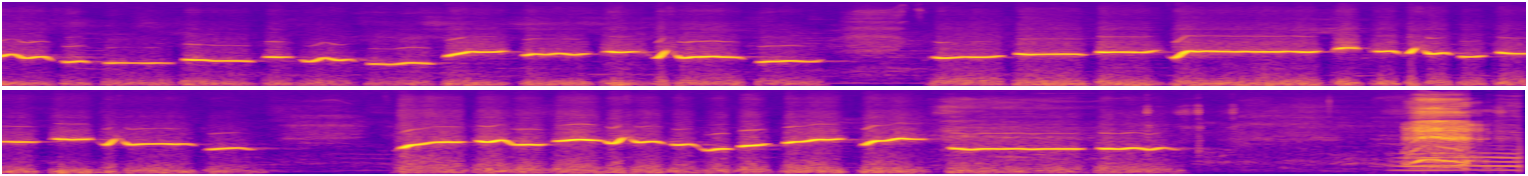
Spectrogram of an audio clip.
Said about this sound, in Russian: Посвисти. Художественно.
